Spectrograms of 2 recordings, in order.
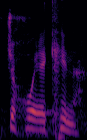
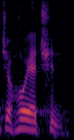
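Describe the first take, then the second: First: The name is said with a 'k' sound. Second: The name is said with a 'ch' sound. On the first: The speaker calls it right. "because there's no ch sound in the Hebrew language" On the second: The speaker calls it wrong. "I'm going to say this wrong, deliberately wrong"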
